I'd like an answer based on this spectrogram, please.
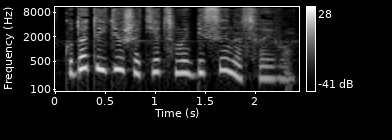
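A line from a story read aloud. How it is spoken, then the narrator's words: Tearful exclamation, young man. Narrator (Russian): молодой человек и воскликнул со слезами на глазах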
